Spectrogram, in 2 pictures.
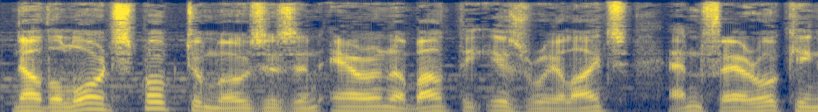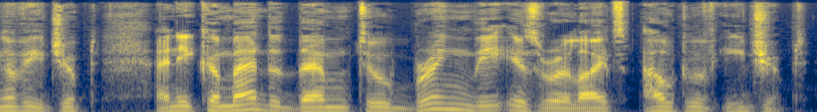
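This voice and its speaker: A man narrating scripture from a script in a measured, formal storytelling manner. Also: mid-range voice, expressive, no echo.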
